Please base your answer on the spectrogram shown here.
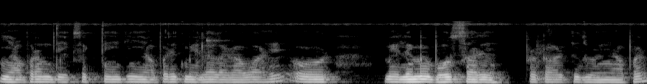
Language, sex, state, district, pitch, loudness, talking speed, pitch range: Hindi, male, Bihar, Bhagalpur, 115 Hz, -19 LUFS, 240 wpm, 110-120 Hz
